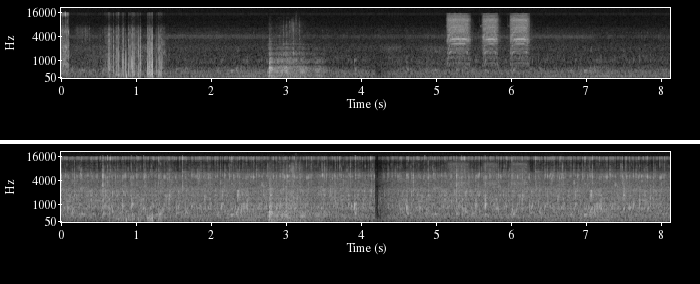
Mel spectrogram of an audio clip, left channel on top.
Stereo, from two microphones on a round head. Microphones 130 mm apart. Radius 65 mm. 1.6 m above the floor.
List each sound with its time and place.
2.8 s a drawer: 65° right (ahead or behind)
5.1 s a drill: 70° left (ahead or behind)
